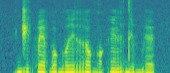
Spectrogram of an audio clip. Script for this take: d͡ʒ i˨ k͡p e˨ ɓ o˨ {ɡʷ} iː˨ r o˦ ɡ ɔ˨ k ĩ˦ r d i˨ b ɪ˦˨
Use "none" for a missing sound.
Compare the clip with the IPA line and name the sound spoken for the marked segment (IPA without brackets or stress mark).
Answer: ɡʷ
